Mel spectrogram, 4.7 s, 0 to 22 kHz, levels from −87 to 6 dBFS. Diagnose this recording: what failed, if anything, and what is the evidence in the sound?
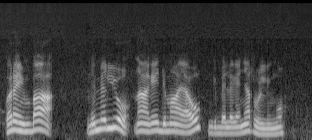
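At the very end of the speech, from 4.45 s to 4.69 s, the room background, sitting about 35 dB below the speech, gives way to a smooth, featureless hiss at the same level for roughly 240 ms. That is comfort noise in place of the background, and the stage is the codec. The likely cause is discontinuous transmission: once the sender judged the sound to be silence it stopped sending, and the receiver filled the gap with synthetic noise shaped to match the background.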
